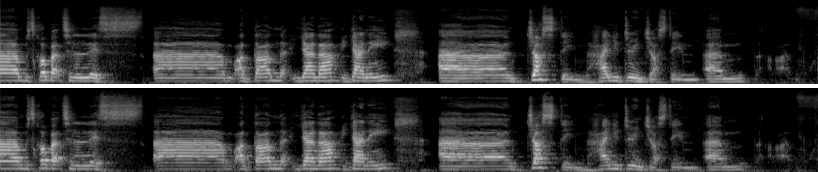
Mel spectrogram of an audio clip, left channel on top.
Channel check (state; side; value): normal; both; correlation 0.41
